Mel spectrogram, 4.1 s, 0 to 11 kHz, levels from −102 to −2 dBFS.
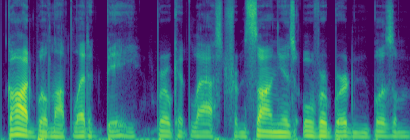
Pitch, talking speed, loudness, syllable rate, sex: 100 Hz, 190 wpm, -22 LUFS, 5.3 syllables/s, male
